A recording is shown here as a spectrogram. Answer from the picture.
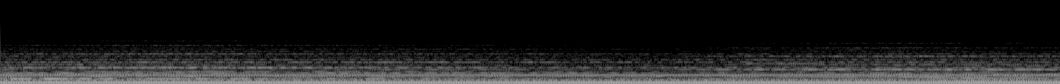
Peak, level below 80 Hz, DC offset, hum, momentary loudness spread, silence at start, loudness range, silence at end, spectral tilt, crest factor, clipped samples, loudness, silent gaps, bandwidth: -16 dBFS; -30 dBFS; under 0.1%; none; 1 LU; 0 s; 1 LU; 0 s; -11 dB/octave; 10 dB; under 0.1%; -29 LUFS; none; 3.1 kHz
